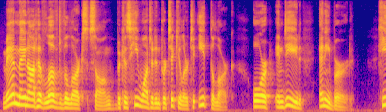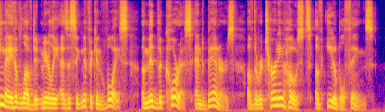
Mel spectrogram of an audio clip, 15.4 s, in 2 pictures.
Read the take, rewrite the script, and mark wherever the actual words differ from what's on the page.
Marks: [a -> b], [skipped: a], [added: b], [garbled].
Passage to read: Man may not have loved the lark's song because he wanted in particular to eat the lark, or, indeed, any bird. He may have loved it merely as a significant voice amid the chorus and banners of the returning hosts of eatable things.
Man may not have loved the lark's song because he wanted in particular to eat the lark, or, indeed, any bird. He may have loved it merely as a significant voice amid the chorus and banners of the returning hosts of eatable things.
